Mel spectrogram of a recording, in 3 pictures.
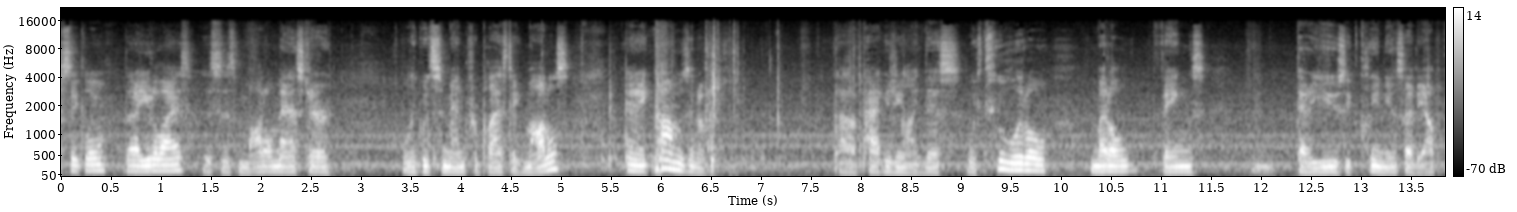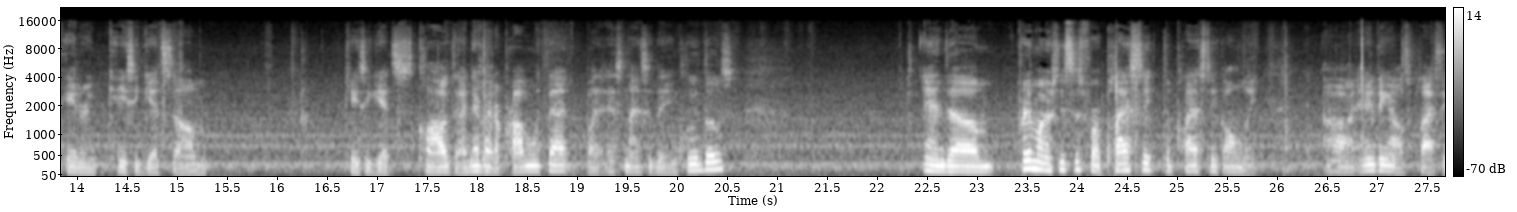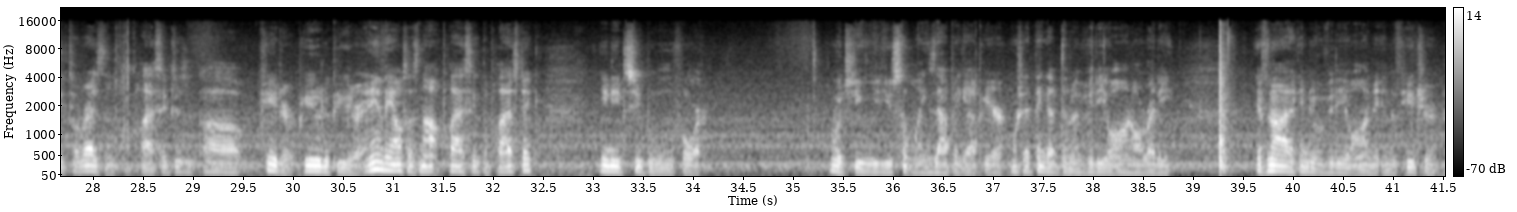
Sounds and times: Speech: 0.0s - 2.8s, 3.4s - 6.6s, 7.7s - 15.4s, 16.7s - 20.6s, 22.4s - 25.8s, 26.4s - 34.2s, 35.2s - 38.8s, 39.6s - 41.5s.

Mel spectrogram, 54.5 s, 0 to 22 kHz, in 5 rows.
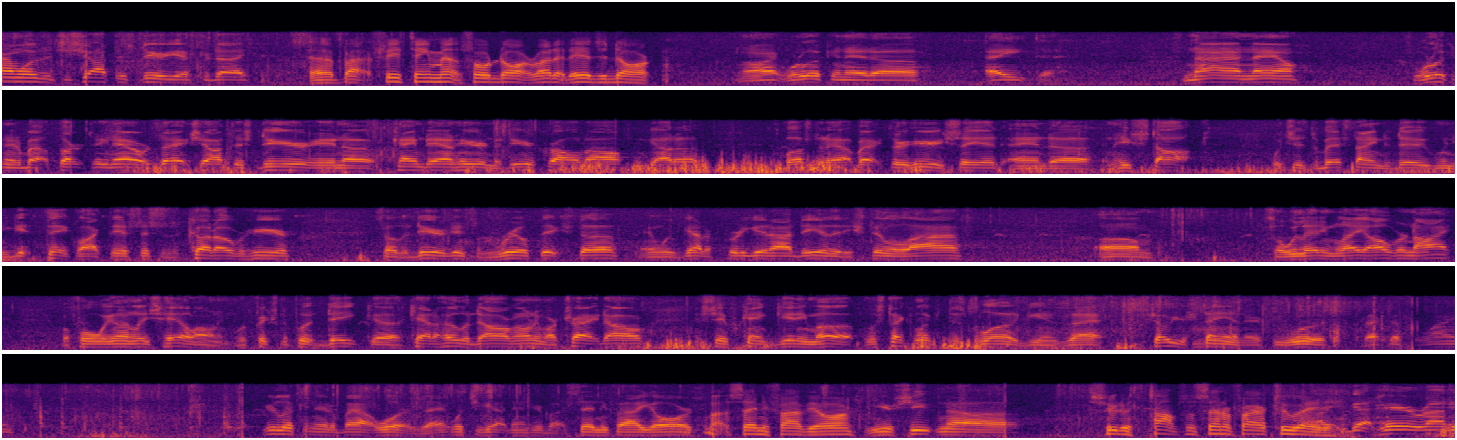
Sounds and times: Speech: 0.0s - 8.0s, 8.8s - 9.8s, 10.6s - 16.2s, 16.8s - 24.0s, 24.6s - 29.0s, 30.0s - 30.5s, 31.3s - 43.7s, 45.6s - 51.2s, 51.8s - 54.4s.

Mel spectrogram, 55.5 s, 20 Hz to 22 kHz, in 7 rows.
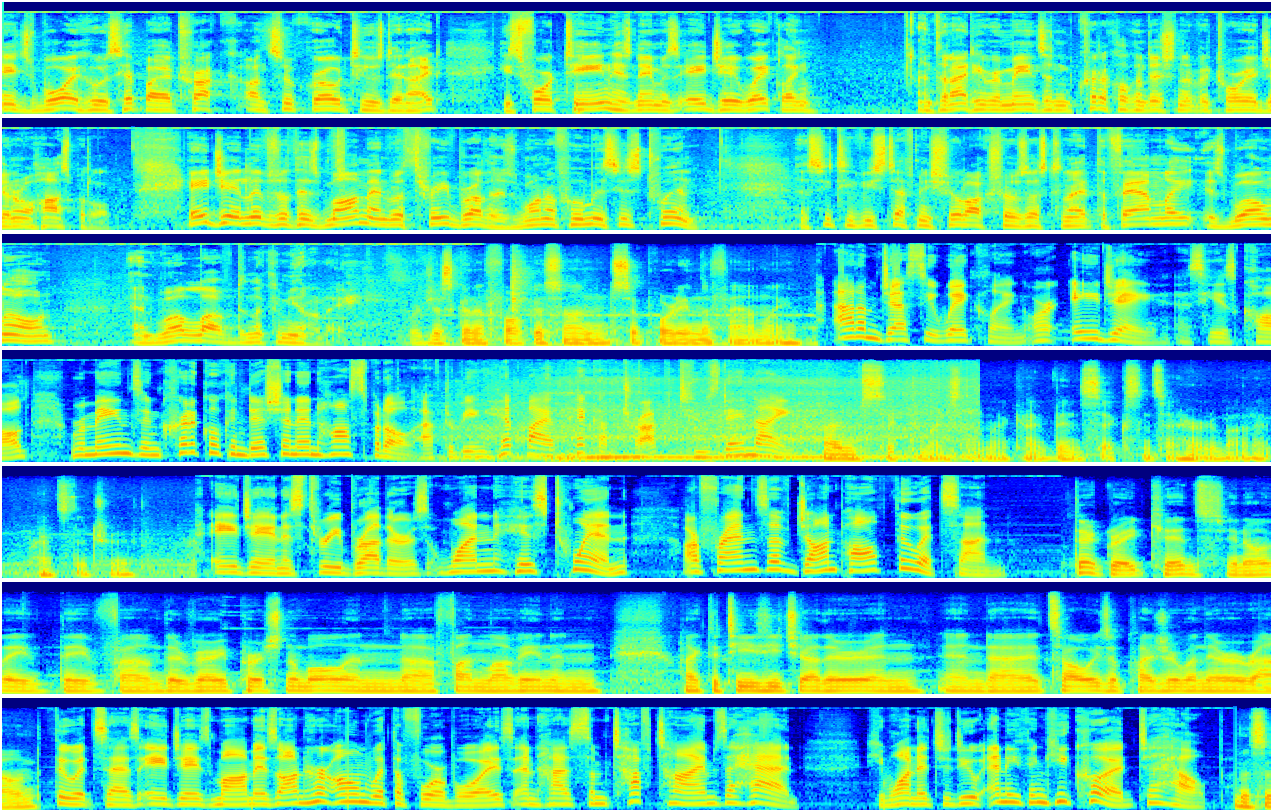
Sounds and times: Speech: 12.9s - 35.4s, 36.0s - 52.4s, 53.1s - 55.5s
Vehicle: 26.4s - 30.0s.

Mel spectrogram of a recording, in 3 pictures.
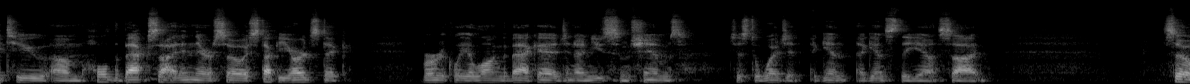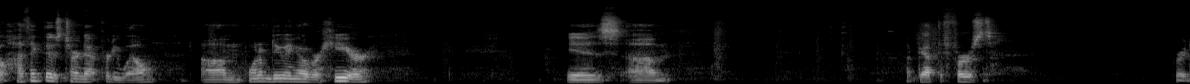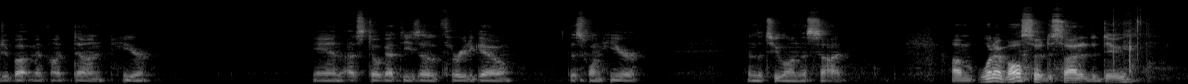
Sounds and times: Speech: 0.0s - 3.6s, 4.2s - 9.9s, 11.6s - 15.8s, 17.6s - 18.7s, 21.0s - 22.1s, 23.6s - 25.4s, 26.9s - 30.3s, 31.2s - 32.4s, 33.3s - 35.4s
Inside, small room: 0.0s - 35.6s.

